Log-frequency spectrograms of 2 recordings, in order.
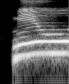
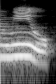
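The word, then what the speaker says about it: μ: coba sama-sama le mi s miu ini dibacanya miu kayak gini tulisannya dibacanya M.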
